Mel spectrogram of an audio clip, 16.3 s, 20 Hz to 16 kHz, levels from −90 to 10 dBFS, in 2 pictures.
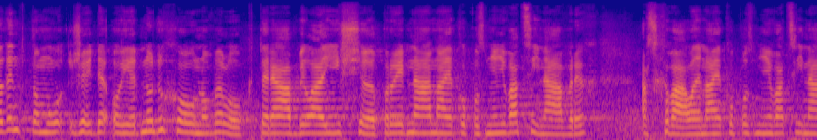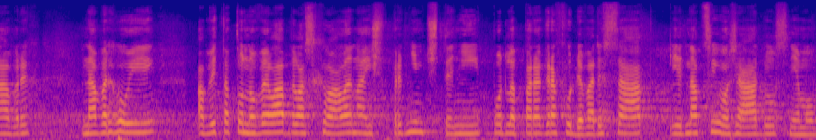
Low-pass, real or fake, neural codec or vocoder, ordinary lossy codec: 14.4 kHz; fake; codec, 44.1 kHz, 7.8 kbps, Pupu-Codec; AAC, 64 kbps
